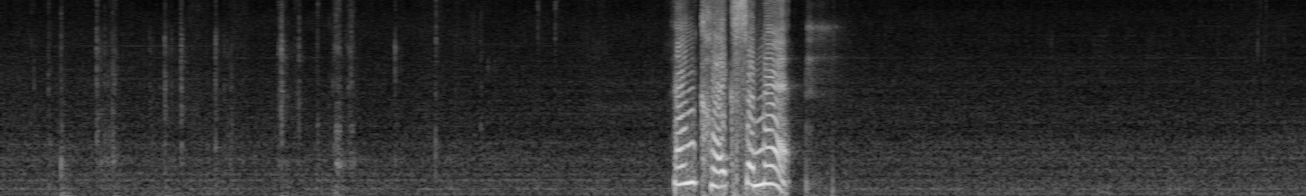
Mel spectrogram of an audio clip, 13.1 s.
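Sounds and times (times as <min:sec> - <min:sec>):
typing on a computer keyboard: 0:00.3 - 0:04.5
speech: 0:06.8 - 0:08.0.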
